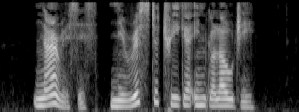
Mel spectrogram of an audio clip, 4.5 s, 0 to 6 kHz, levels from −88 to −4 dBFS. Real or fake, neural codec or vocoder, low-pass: fake; vocoder, 44.1 kHz, 80 mel bands, Vocos; 5.4 kHz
